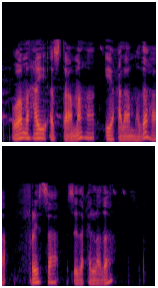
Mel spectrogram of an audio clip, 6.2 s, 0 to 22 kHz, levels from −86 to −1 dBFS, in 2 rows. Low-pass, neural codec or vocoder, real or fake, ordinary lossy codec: 7.2 kHz; none; real; AAC, 32 kbps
